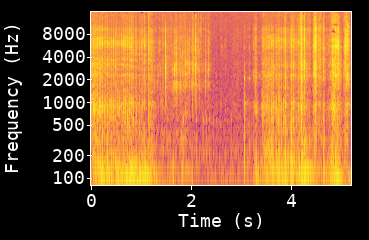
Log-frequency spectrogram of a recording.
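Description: A metal box-cutter blade scrapes a dry, beige, oval bar of solid soap held in the hand, making dense, crunchy scraping and tearing sounds with a low rumble and bright crackle. The scraping is steady at first, drops to a quieter texture in the middle, then returns with sharper, irregular crackles toward the end.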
